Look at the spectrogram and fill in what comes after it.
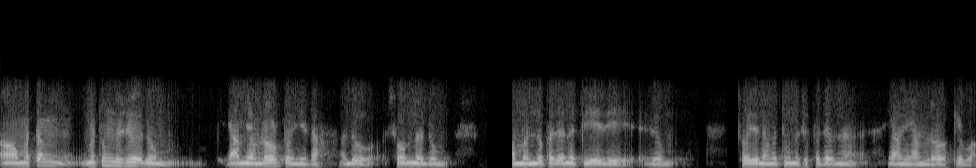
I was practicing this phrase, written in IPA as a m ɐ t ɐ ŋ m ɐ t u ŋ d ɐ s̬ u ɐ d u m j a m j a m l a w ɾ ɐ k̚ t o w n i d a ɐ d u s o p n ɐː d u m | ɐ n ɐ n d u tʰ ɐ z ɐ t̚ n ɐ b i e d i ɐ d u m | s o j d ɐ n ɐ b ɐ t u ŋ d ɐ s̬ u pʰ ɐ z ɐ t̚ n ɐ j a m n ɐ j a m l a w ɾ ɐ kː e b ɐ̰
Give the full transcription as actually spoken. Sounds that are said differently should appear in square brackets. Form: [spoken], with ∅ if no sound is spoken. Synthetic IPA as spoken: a m ɐ t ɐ ŋ m ɐ t u ŋ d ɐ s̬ u ɐ d u m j a m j a m l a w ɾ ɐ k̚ t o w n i d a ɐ d u s o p n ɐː d u m | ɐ [m] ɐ n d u [pʰ] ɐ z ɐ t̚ n ɐ [p] i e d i ɐ d u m | s o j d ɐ n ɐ [m] ɐ t u ŋ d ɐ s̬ u pʰ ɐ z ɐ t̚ n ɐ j a m n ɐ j a m l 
